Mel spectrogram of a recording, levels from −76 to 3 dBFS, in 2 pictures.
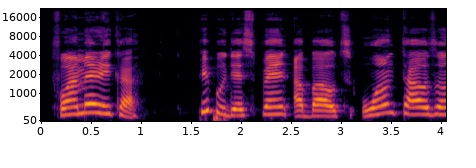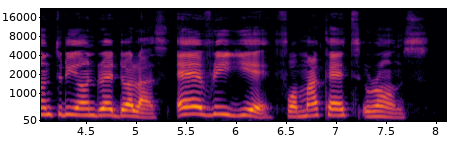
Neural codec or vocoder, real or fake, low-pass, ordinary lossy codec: none; real; none; none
